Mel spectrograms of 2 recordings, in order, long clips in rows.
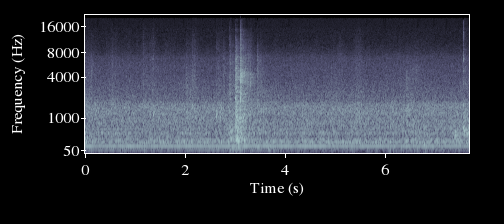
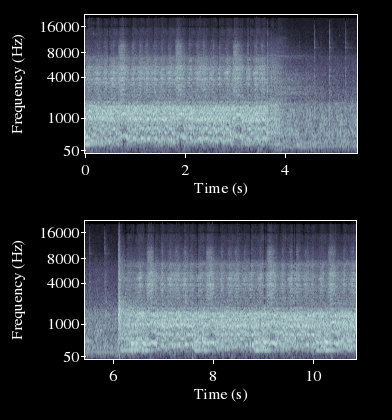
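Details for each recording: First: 1973 Ford Mach 1 Mustang V8, back running after months off, almost out of gas, exhaust leak repaired: steady low idle hum with no puffing or hissing, one brief clunk; exhaust now sealed and quiet. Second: 1973 Ford Mustang Mach 1, 351 Cleveland, 4-speed, first start after engine reinstall and months sitting; steady cranking about four beats a second with pauses, never catches. Owner suspects an unplaced coil hot wire; unconfirmed.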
